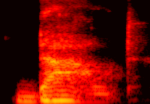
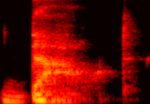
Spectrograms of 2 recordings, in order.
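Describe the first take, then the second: No difference in how they are said.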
